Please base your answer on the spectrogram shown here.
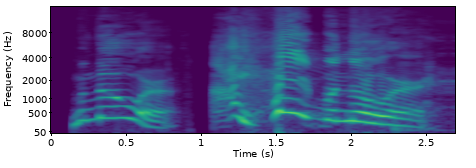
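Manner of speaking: very loud, high-pitched, belted, swooping all over. Quoting a line, the speaker slips into a Christopher Walken impression. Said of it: "Why are you doing Christopher Walken?".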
